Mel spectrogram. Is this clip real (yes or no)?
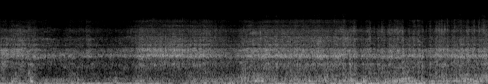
no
